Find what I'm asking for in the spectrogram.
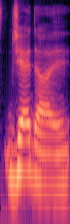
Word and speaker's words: Giedi: Like, it's called G-I-E-D-I Prime. Is it pronounced Jedi? – It's Jedi, yeah.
